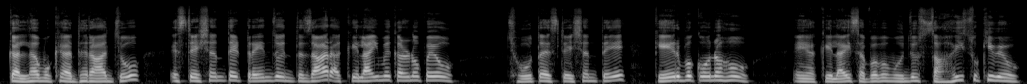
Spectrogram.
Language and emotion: Sindhi, fearful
